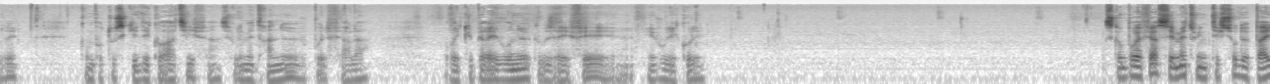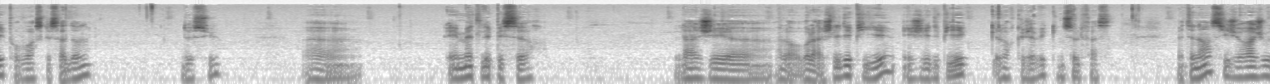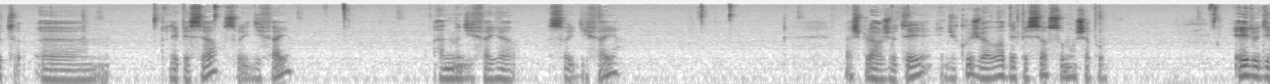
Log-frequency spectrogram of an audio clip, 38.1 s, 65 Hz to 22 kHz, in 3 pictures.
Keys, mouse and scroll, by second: 0.6-1.5 scroll down 2, 1.6 middle click, 7.3 middle click, 17.0 middle click, 27.6 click, 34.6 middle click, 36.5 scroll up 3, 37.2-37.7 scroll down 3, 37.9 middle click.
